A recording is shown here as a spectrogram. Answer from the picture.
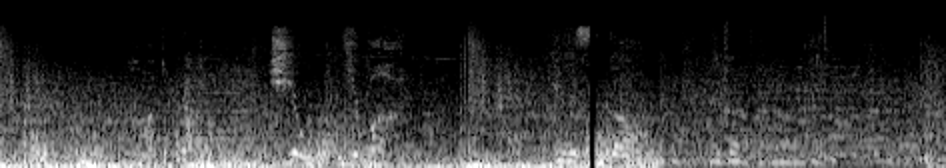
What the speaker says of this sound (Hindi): डोनेत्स्क क्षेत्र के सोल्वियांस्क में रूसी गाइडेड एरियल बमों ने जबरदस्त धमाके किए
